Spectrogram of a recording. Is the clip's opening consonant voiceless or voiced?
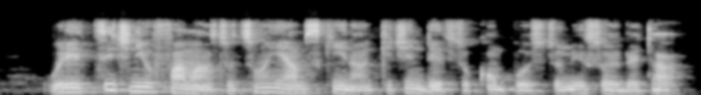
voiced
